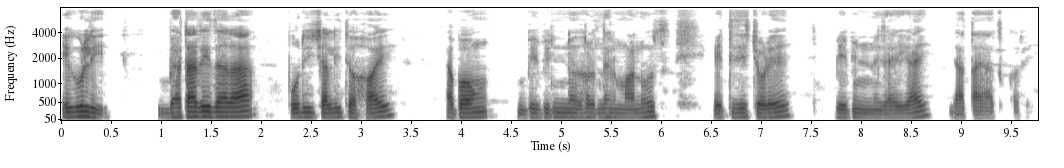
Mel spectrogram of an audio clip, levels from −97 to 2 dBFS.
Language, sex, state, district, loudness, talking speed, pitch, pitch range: Bengali, male, West Bengal, Jhargram, -28 LUFS, 90 wpm, 115 Hz, 110-125 Hz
